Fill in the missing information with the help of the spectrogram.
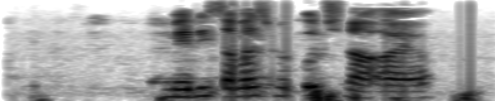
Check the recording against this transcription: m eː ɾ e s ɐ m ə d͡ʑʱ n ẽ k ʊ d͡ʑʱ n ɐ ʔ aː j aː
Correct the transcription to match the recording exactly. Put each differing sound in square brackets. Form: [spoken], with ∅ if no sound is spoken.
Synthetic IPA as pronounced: m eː ɾ [i] s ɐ m ə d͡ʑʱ [m] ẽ k ʊ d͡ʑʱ n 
